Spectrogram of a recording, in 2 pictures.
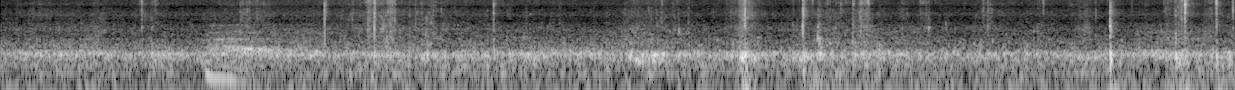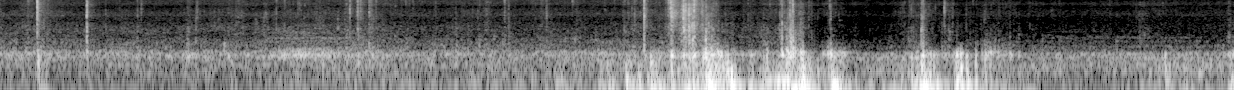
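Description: Rubber boots stepping through leaf litter and twigs, with scattered crackles and snaps, over steady running water. About nine seconds in come several loud bumps and knocks as the camera's tripod tips over.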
